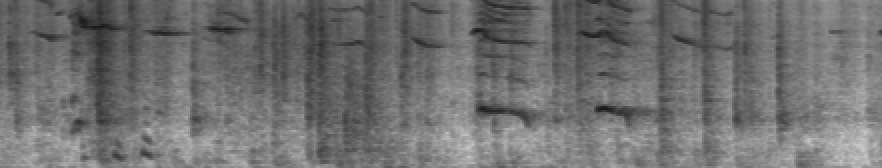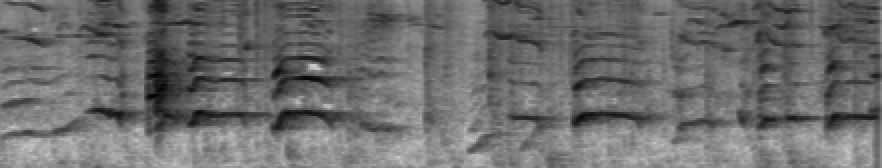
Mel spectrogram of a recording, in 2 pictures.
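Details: German Shepherd puppies in a group; repeated high whimpers and squeals, sliding down then levelling, bursts growing busier after six seconds, with shuffling and small yips between, indoors.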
